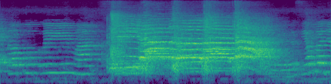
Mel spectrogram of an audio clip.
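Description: Loud rhythmic clapping by a class of pupils, a sustained run of quick claps in a steady beat over a continuous tonal background, fading as the background resumes.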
